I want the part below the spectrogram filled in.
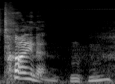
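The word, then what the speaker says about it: Tynion: or anything or i did learn how to pronounce uh the writer of department of truth's name okay tynan it's tynan all right so i've been wrong i've been calling him tinney and a lot of people call him but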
